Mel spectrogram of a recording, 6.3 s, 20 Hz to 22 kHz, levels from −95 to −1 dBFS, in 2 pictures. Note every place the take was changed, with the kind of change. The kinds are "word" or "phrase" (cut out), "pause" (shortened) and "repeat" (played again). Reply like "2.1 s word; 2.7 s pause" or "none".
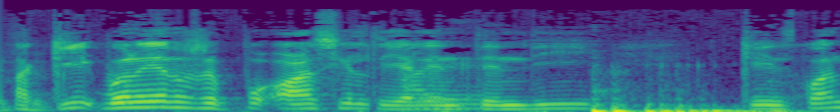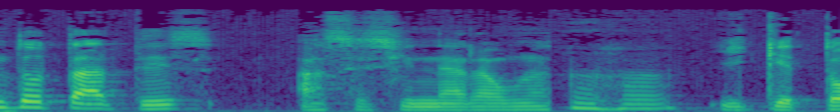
1.4 s word; 3.0 s word; 4.2 s word; 5.2 s word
